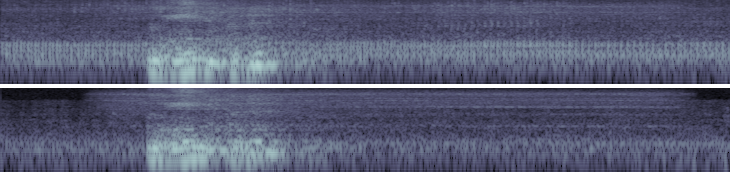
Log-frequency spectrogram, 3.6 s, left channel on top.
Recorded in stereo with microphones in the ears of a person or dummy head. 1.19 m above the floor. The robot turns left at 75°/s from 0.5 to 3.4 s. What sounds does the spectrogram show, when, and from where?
0.7 s breathing: 15° right (ahead or behind), 0.8 m; by 1.6 s 50° left (ahead or behind), 0.8 m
